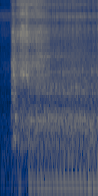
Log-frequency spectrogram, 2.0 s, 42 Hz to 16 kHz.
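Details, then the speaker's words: Hero Glamour BS6 FI motorcycle after self-starter repair (armature, carbon brushes and magnet cleaned and refitted) for a clacking starter: starter catches cleanly, engine fires quickly and idles steadily, no clacking; normal electric start. "देखिए अब कोई cut की आवाज़ नहीं है। फिर से बंद करके मारना तो एक बार। एकदम प्रॉपर काम कर रहा है i3s ग्लैमर।"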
